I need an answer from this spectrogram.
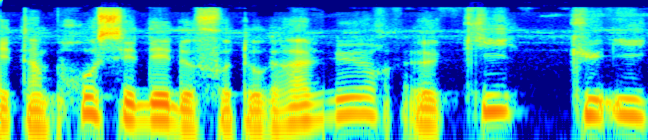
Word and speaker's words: qi: QI, qui se prononce également Chi, énergie vitale dans les pensées chinoises et japonaises.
